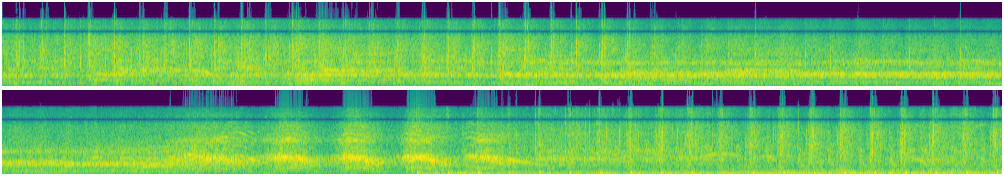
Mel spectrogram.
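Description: Football stadium crowd singing and clapping in rhythm, about two claps a second. About two-thirds of the way in come a few loud crowd shouts, then music with a steady bass from the stadium loudspeakers joins under the clapping.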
